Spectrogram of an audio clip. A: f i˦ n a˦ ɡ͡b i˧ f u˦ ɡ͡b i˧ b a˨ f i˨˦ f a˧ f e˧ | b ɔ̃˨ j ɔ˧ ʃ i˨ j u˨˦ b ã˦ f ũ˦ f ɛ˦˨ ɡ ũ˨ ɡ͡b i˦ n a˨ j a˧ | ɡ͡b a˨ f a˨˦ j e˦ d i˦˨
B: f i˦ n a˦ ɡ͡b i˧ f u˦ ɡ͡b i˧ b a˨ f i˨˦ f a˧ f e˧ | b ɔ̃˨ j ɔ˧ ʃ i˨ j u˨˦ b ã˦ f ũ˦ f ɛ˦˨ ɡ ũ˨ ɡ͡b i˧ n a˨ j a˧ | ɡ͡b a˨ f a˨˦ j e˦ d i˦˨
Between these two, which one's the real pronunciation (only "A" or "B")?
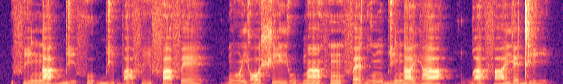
B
